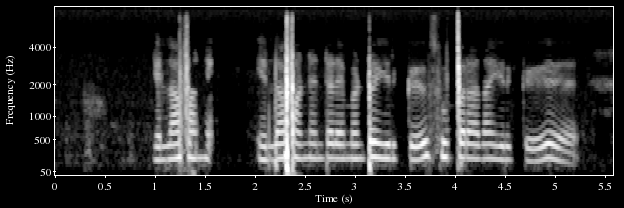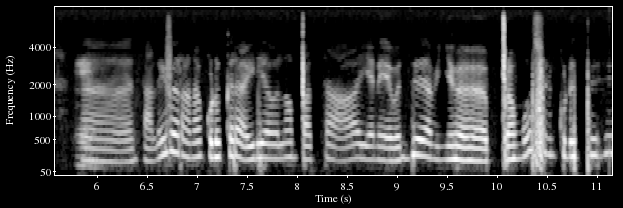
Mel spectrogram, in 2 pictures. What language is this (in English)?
Tamil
